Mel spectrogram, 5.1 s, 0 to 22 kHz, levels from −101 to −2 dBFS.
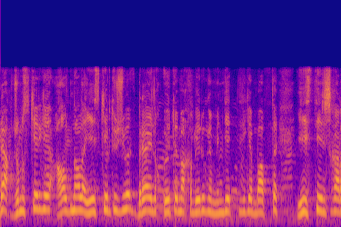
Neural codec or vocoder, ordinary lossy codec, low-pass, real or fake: none; none; 7.2 kHz; real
